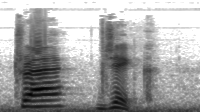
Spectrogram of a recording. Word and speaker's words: tragic: pronounced at panic tragic tragic I will stress on track Magic I will stress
